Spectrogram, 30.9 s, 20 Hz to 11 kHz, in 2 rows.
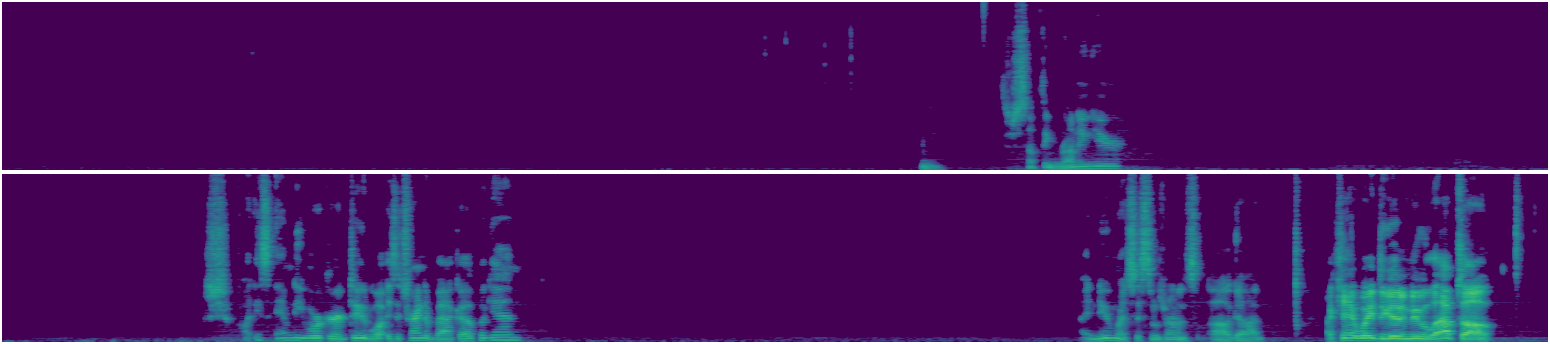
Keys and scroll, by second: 7.7 super+b, 7.8-9.0 typing.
